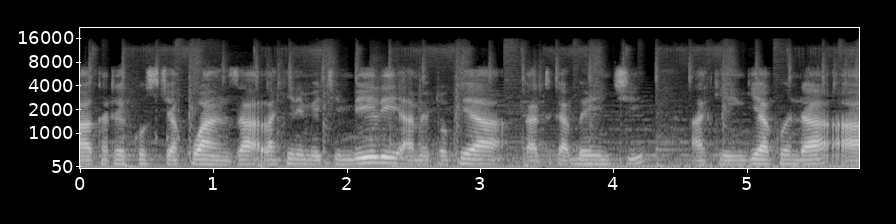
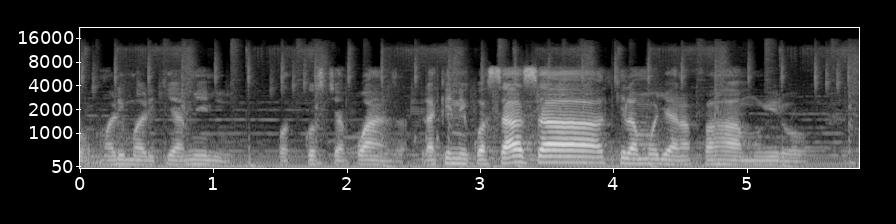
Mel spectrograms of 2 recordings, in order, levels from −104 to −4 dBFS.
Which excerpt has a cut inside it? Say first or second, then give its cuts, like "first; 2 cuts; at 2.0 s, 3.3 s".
second; 1 cut; at 2.4 s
